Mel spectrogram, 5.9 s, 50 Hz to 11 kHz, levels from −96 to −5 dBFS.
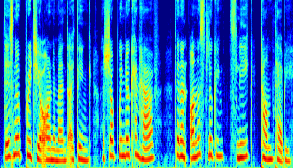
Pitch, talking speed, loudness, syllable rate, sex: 255 Hz, 195 wpm, -17 LUFS, 5.4 syllables/s, female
